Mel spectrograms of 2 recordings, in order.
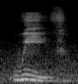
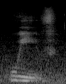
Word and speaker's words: we've: been waiting we have we've the W consonant sound the EE as in she vowel and the V consonant it's pronounced just like this word we've we've we've been waiting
